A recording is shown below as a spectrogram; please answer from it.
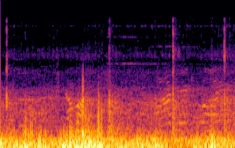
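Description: People's voices in the background over a steady low rumble, with a few sharp knocks.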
